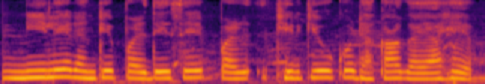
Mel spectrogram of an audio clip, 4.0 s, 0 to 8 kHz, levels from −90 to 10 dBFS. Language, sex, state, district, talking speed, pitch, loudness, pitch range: Hindi, female, Assam, Kamrup Metropolitan, 160 wpm, 235 Hz, -12 LUFS, 225-245 Hz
